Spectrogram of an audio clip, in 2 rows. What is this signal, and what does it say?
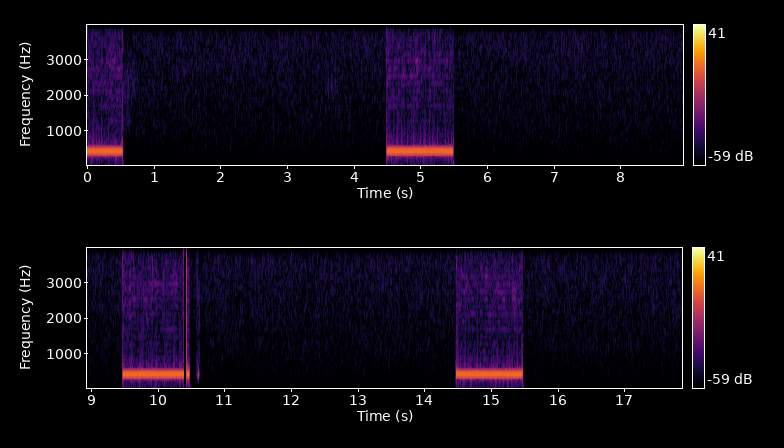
Ringback tone (Europe, 425 Hz), with speech.
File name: out- -2016- - - .116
